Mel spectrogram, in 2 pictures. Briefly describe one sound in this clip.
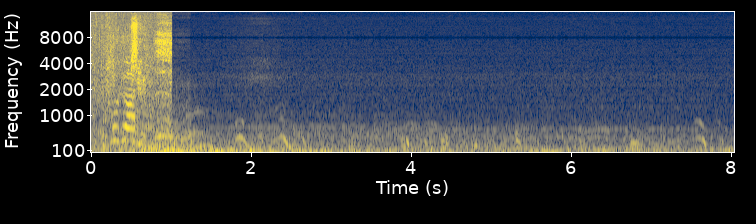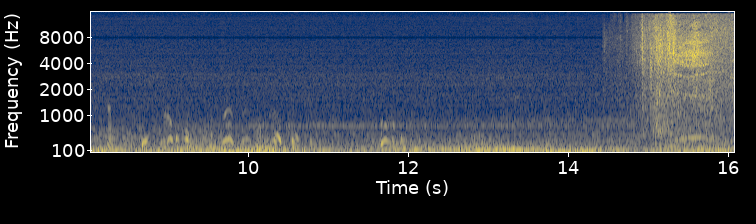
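Muffled underwater rumbling and bubbling fills the air.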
